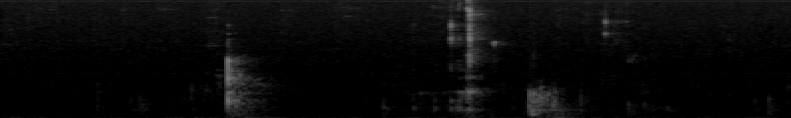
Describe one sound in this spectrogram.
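A man sips from a can and swallows.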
